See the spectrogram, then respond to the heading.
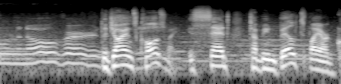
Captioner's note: voice-over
